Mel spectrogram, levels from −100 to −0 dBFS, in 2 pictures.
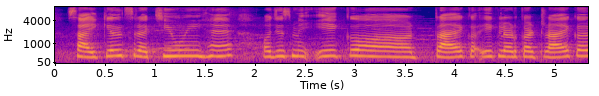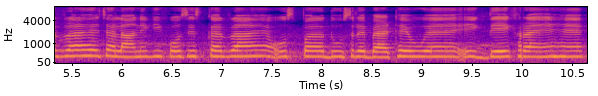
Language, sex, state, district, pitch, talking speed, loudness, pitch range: Hindi, female, Bihar, Sitamarhi, 270 Hz, 175 wpm, -27 LUFS, 260-285 Hz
